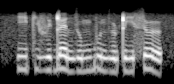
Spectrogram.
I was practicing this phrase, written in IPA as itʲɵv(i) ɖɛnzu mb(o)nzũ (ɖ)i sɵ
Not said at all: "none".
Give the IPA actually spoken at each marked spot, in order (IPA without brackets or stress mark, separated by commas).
i, u, ʈ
